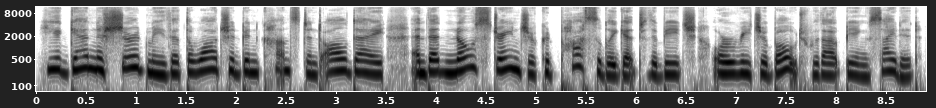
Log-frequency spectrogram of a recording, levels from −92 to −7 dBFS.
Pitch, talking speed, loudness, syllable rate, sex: 225 Hz, 195 wpm, -16 LUFS, 4.5 syllables/s, female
